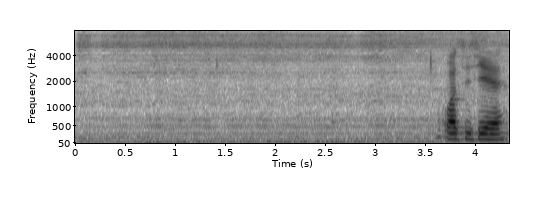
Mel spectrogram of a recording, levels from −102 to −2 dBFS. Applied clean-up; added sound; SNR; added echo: none; Engine; 12 dB; none.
